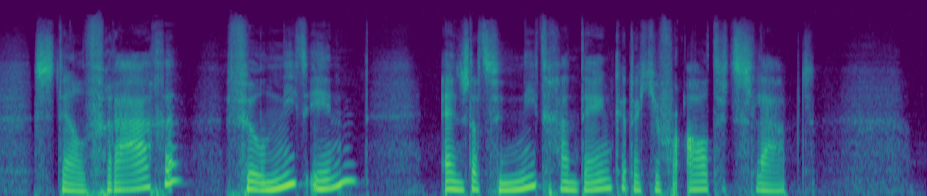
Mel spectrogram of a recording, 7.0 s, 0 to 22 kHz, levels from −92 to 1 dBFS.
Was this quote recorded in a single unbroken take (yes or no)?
no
